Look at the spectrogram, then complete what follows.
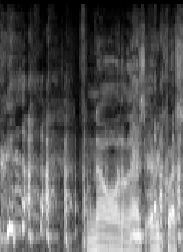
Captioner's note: laughing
